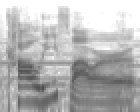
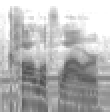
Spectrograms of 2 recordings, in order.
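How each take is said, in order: First: The second syllable has a clear 'lee' sound. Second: The second syllable lacks a clear 'lee' sound. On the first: The speaker calls it right. "like a border collie or a lollipop. Gotta get that lee, lee noise in there" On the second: The speaker calls it wrong. "which of you says cauliflower?"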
